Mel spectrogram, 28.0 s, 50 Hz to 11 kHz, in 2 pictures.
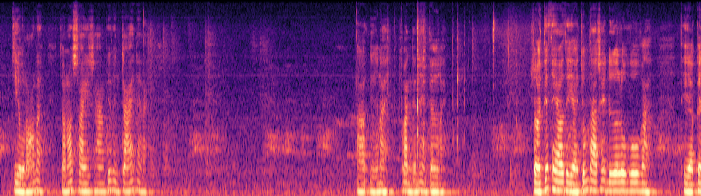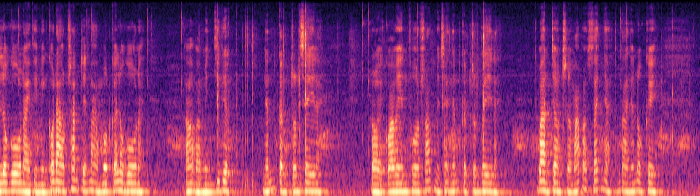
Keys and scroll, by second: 8.2 Return, 19.7 ctrl+c, 23.3 ctrl+v.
